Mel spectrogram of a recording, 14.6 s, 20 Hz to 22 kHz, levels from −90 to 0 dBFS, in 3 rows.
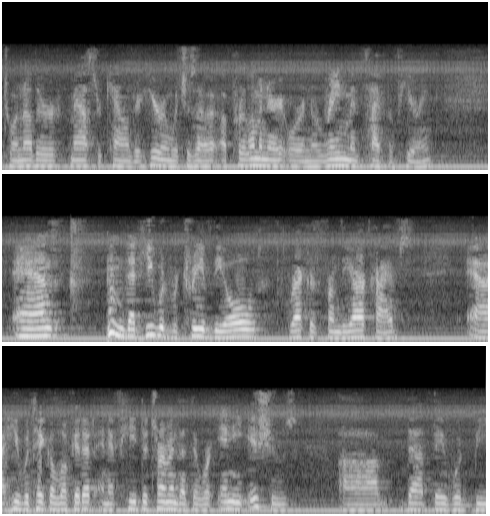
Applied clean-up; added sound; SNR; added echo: none; Mechanical fan; 10 dB; none.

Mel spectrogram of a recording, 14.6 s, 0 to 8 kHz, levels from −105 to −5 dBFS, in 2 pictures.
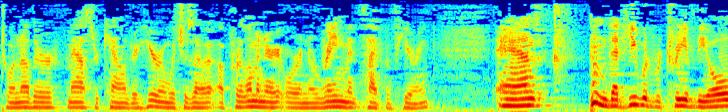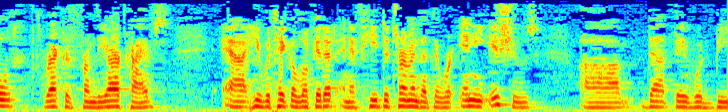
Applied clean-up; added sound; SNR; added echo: none; none; none; none.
